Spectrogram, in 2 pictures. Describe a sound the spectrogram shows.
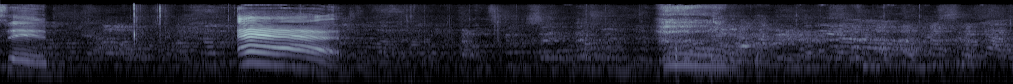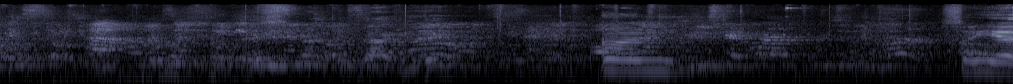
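A young woman talks close to a phone microphone with animation.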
